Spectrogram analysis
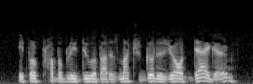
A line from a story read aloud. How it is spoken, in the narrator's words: Palin returned crossly, not liking the reminder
